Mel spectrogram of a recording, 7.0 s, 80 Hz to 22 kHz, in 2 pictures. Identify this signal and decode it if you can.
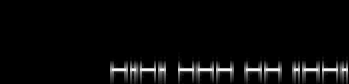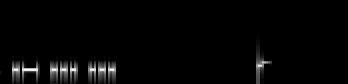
Morse code, heard as a keyed tone, about 25 wpm, 700 Hz. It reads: COMPASS
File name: practice / 25wpm / Easy Words with Hints - 25wpm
